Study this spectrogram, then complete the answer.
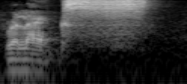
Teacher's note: We're going to make the last two sounds much stronger, so it becomes relaxed. You can almost not hear the k sound. It goes away. · Now there we have three sounds in the final position, but notice that that k sound, which is also a plosive and out sound, becomes very weak. We're not making it strong.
